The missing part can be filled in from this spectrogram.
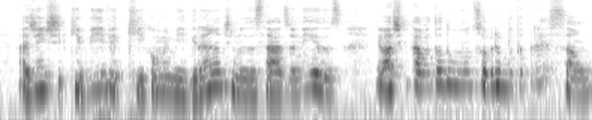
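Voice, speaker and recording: A somewhat breathy woman's voice, fairly high in pitch, with ordinary pitch variation. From Brazil, Minas Gerais. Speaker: beautician and faith vlogger. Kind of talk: devotional vlog talk. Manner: animated, energetic.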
